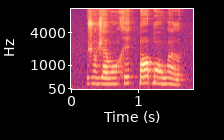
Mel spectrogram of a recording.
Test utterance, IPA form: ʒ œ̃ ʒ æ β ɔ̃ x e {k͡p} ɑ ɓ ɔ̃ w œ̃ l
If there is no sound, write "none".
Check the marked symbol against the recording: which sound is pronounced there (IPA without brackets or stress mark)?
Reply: k͡p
